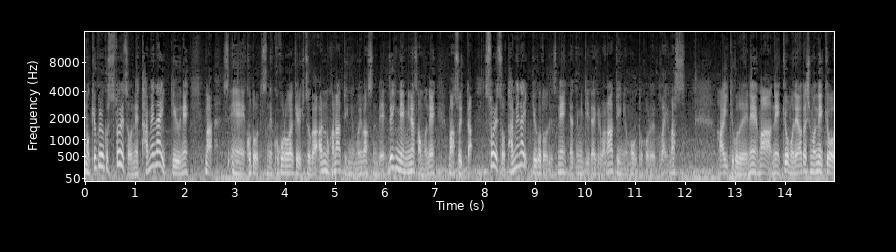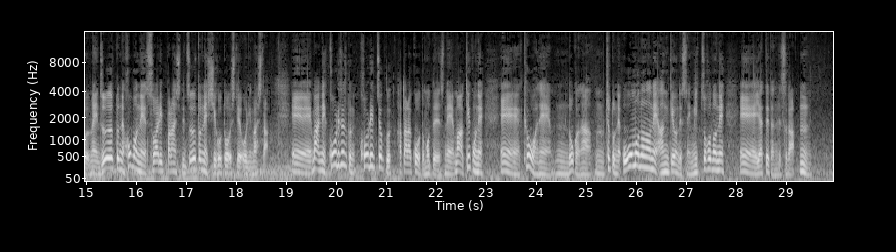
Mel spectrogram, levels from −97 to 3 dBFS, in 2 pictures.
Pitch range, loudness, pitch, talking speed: 125-180 Hz, -17 LUFS, 150 Hz, 485 characters per minute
